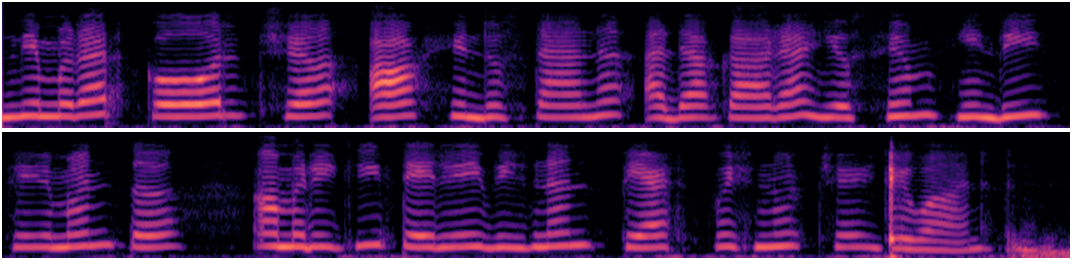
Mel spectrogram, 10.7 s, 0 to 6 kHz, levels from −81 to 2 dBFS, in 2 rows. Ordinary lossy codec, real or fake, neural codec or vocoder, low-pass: none; fake; codec, 16 kHz in and 24 kHz out, 0.9 kbps, LongCat-Audio-Codec, four codebook decoder; 5.4 kHz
